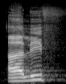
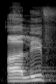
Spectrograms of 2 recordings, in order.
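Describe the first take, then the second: The two takes are said the same way.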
